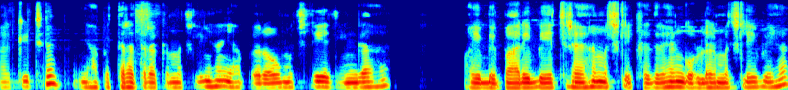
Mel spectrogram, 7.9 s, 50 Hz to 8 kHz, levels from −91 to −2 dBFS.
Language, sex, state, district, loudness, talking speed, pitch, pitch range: Hindi, male, Bihar, East Champaran, -18 LUFS, 230 wpm, 120 Hz, 115-130 Hz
